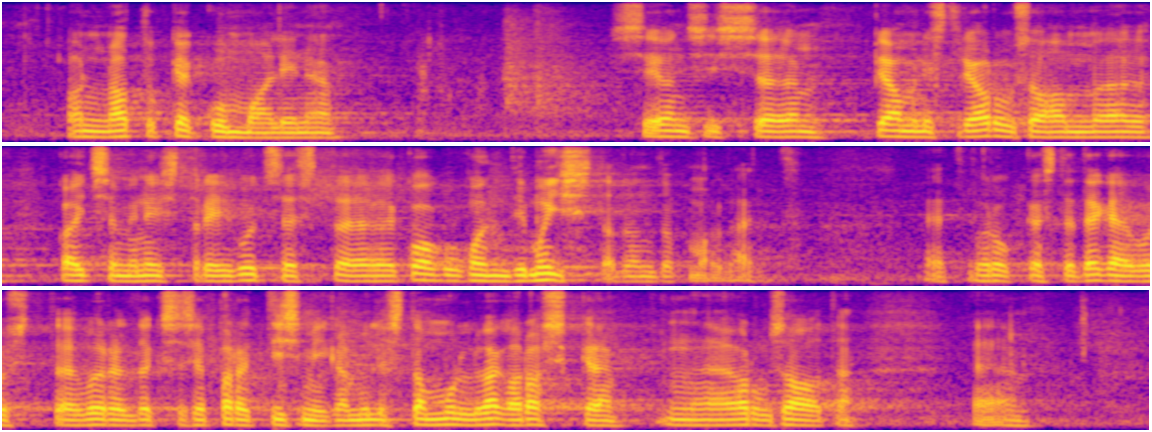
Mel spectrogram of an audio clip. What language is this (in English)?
Estonian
